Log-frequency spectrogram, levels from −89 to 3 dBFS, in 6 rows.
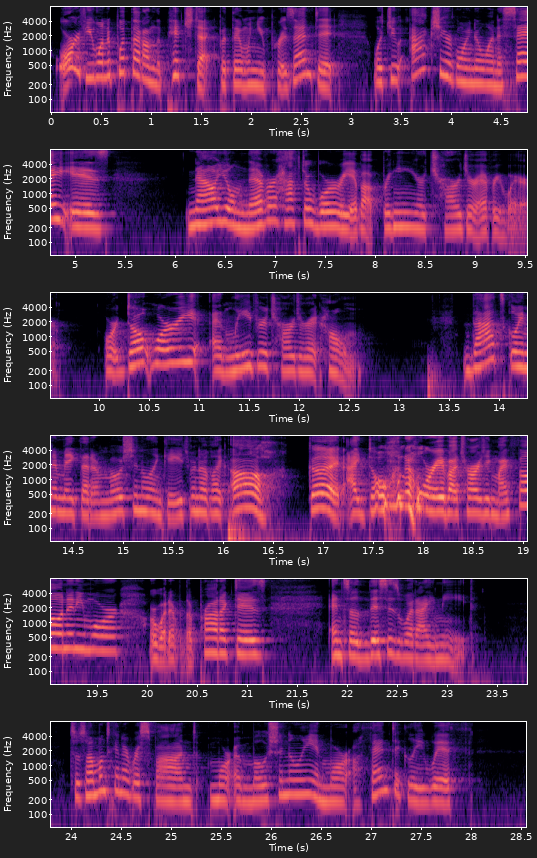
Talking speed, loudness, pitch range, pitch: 190 wpm, -26 LUFS, 190-255 Hz, 215 Hz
